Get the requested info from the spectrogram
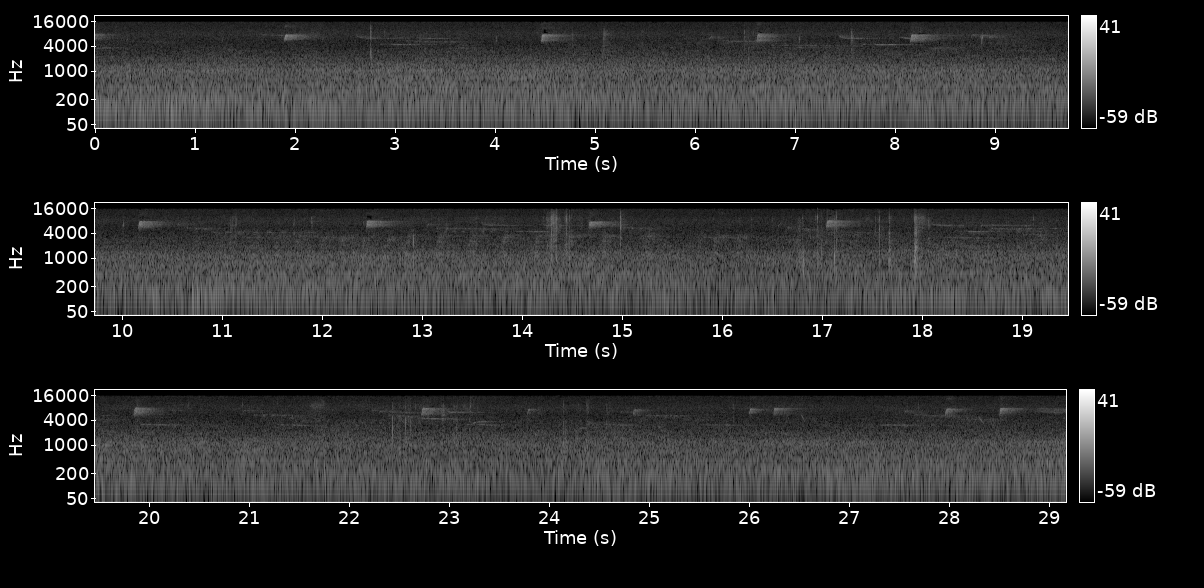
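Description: Birds chirping, a short high call repeated every second or two, over a steady low rumble of outdoor background noise.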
